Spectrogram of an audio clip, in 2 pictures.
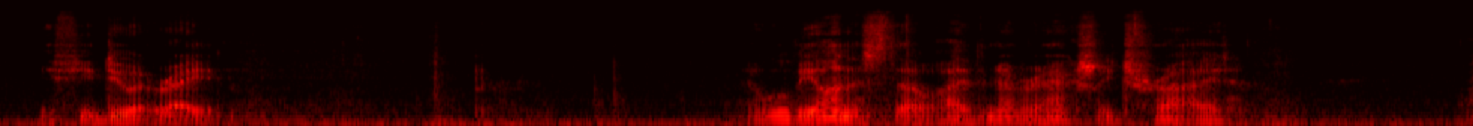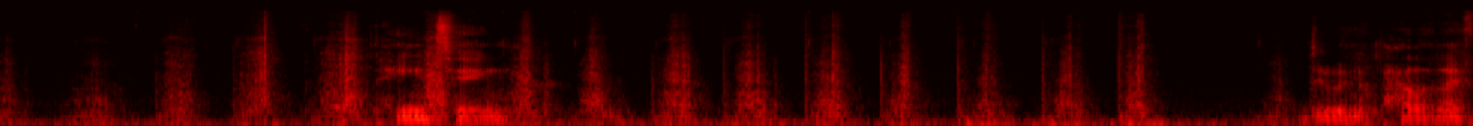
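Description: A palette knife scrapes across a canvas.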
